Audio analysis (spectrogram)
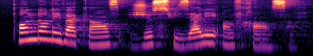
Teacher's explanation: We can hear a little liaison there, which is a Z sound.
